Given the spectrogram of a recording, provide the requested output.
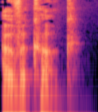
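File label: "overcook", British English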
